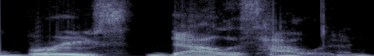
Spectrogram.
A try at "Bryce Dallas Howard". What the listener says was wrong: Bryce Dallas Howard. You said Bruce. Bryce Dallas Howard.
